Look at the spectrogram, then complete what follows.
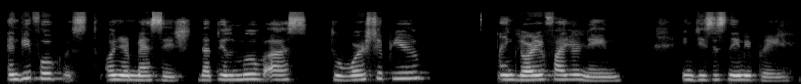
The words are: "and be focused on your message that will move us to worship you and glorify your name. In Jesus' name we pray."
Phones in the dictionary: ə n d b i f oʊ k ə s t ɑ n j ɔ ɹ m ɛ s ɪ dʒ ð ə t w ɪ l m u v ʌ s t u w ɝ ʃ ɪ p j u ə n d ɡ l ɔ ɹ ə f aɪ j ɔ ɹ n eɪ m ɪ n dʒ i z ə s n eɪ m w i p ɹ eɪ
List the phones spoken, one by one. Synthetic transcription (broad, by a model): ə n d b i f oʊ k ə s t ɑ n j ɔ ɹ m ɛ s ɪ dʒ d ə t w ɪ l m u v ʌ s t u w ɝ ʃ ɪ p j u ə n ɡ l ɔ ɹ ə f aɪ j ɔ ɹ n eɪ m ɪ n dʒ i s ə s n eɪ m w i p ɹ eɪ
